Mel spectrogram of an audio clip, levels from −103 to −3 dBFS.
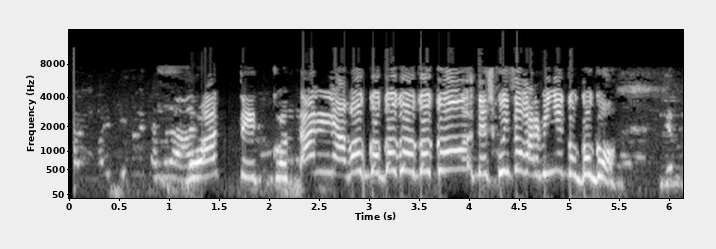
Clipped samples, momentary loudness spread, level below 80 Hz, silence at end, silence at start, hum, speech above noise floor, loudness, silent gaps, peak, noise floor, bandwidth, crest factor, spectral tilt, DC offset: under 0.1%; 15 LU; -52 dBFS; 0.05 s; 0.05 s; none; 22 dB; -11 LUFS; none; 0 dBFS; -34 dBFS; 8 kHz; 12 dB; -2 dB/octave; under 0.1%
